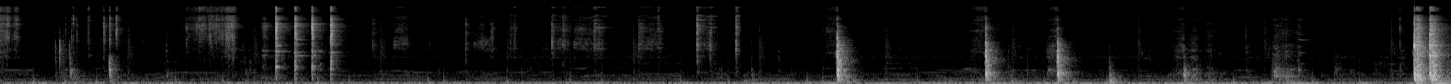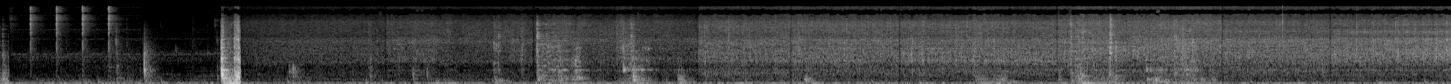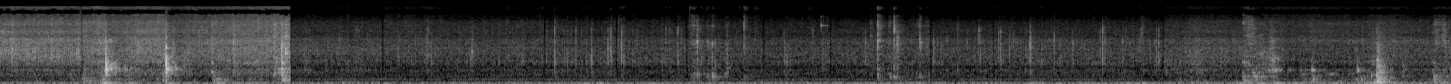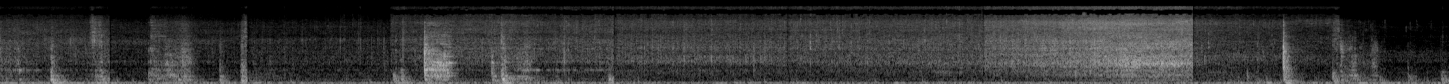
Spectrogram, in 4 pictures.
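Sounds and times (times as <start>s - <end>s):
chicken and onions sizzling: 14.6s - 58.0s
spoon scraping and knocking pot: 47.5s - 48.9s.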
